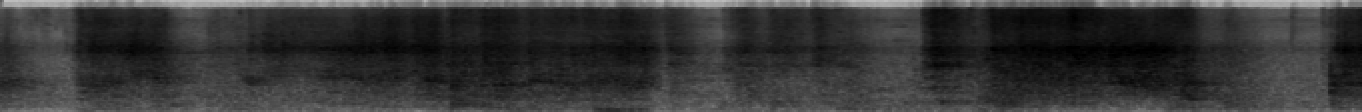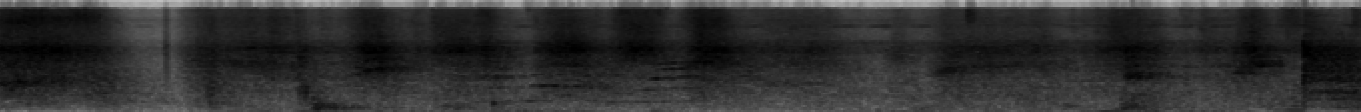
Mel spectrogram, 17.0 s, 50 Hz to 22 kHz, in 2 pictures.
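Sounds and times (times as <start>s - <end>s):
leaves rustling: 9.5s - 17.0s.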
